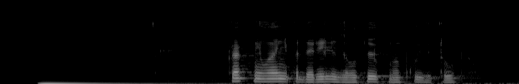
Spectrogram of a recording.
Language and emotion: Russian, neutral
